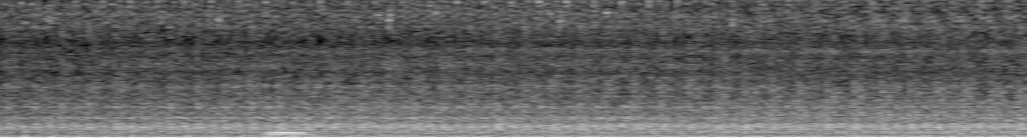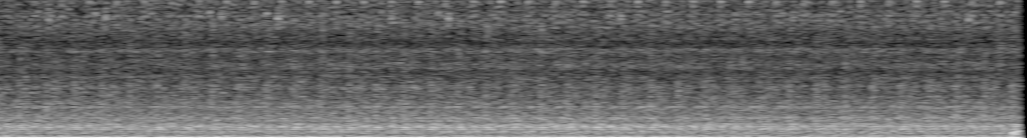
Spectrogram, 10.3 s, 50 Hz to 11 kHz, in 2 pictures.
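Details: 2012 Dodge Charger 5.7 Hemi after misfire repair, lifters pumped up: low steady idle with even rumble, no ticking left; normal healthy idle.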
